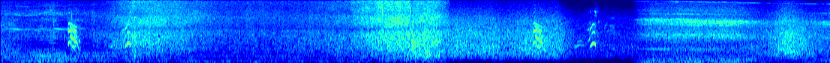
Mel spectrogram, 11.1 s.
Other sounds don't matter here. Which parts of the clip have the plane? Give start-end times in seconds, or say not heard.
0.0-4.3, 8.4-11.0.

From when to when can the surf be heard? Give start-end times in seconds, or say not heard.
0.0-11.0.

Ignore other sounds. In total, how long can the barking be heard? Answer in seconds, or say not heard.
2 s.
